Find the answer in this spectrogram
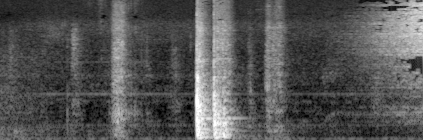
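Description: Knocking: a soft knock about a second in, then a louder cluster of sharp knocks and thuds about two seconds in.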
